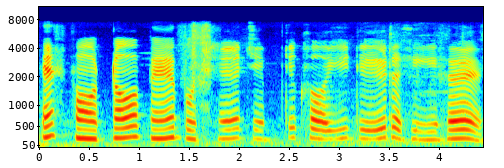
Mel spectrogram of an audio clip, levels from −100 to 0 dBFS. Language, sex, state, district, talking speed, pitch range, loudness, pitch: Hindi, female, Madhya Pradesh, Katni, 120 wpm, 205-225 Hz, -18 LUFS, 210 Hz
